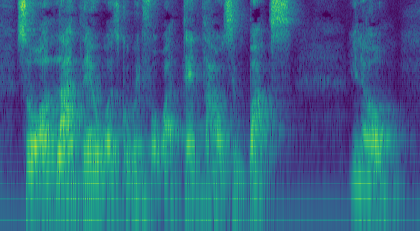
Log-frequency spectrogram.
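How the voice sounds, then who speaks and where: A man with a Liberian accent talks at a moderate pace and a fairly high pitch. Noticeable background noise and audible room echo fill the recording. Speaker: YouTuber. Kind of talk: personal storytelling vlog. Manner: halting, many fillers and repeats.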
